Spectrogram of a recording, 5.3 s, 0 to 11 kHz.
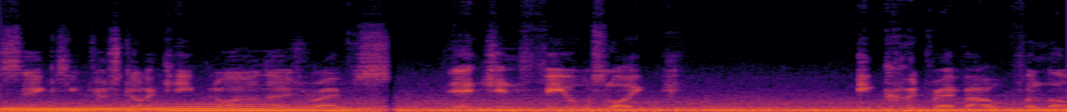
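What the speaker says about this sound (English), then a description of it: "The engine feels like it could rev out for longer." A Mini GP3 revs hard out on a race track, its engine note climbing and falling in loud, close pulls, with a voice speaking over the noise.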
